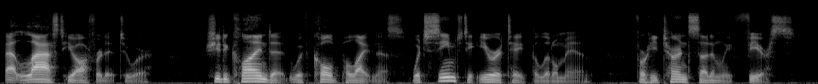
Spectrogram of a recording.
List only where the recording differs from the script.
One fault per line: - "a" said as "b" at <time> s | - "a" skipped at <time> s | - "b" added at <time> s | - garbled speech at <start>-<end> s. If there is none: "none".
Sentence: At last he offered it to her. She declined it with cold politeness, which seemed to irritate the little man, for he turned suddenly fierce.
none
